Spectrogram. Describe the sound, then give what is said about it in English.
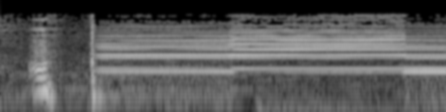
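A brief voice sounds, then a loud car horn blares in one long, unbroken honk that holds steady for several seconds until the end, as the driver keeps pressing the horn. “Jeffy, get off the horn”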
